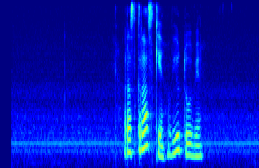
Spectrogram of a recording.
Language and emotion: Russian, neutral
